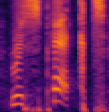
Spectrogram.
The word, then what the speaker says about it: respect: respect you said respect respect the stress is on the second syllable um O Lord access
